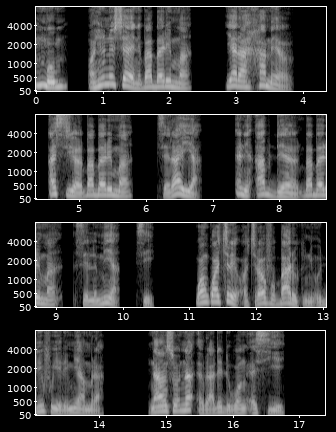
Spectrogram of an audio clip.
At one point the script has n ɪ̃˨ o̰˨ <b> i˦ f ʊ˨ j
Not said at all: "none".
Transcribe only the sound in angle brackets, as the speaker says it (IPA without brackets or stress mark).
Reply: d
